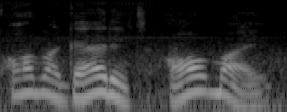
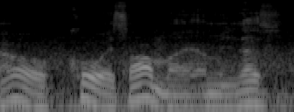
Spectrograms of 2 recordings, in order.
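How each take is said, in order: First: High-pitched fan gasp; excited. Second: Low, soft, underwhelmed reaction; unimpressed. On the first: Classmates see their hero walk in, excited. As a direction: gush in starstruck surprise. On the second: Three students see the hero arrive, unimpressed. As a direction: shrug it off quietly. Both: Acted.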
